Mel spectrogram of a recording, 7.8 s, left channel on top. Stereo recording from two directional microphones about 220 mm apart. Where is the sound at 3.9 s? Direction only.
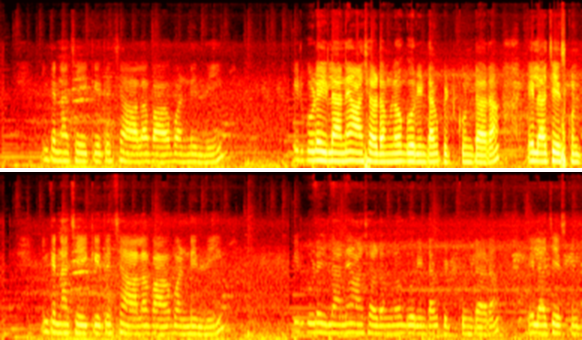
45° left (ahead or behind).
